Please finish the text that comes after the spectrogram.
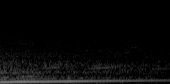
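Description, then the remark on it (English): A car engine revs hard and climbs in pitch as the car drives off from a street in the morning with its wheels spinning, loud at first and easing slightly as it pulls off, with no voices. “Molly drives off with the wheels spinning.”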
